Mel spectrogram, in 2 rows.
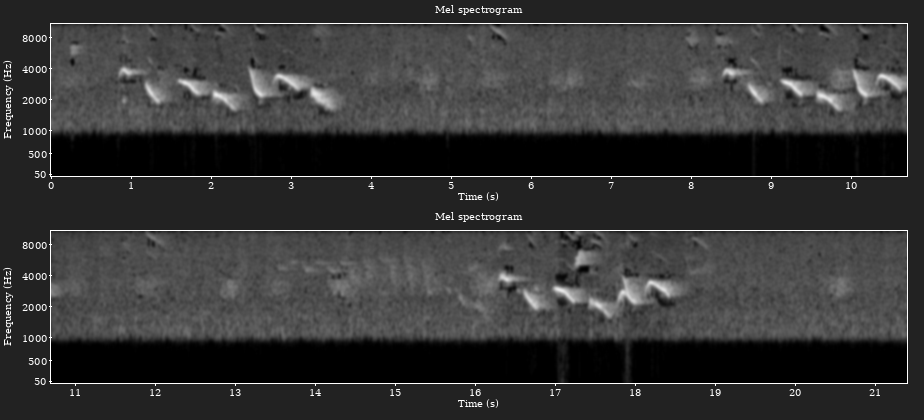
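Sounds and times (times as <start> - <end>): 
Green-winged saltator song: 0.2 - 3.7, 8.0 - 10.8, 13.7 - 19.0.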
